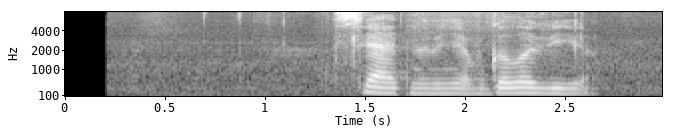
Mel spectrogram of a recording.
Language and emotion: Russian, neutral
